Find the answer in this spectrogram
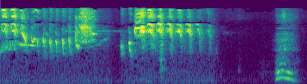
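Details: Birds around a family's country plot near Cieszyn in southern Poland; rapid high twittering trills in two bursts, followed after a pause by a short lower downslurred note.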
